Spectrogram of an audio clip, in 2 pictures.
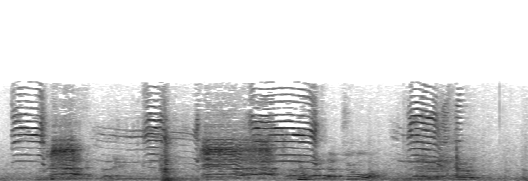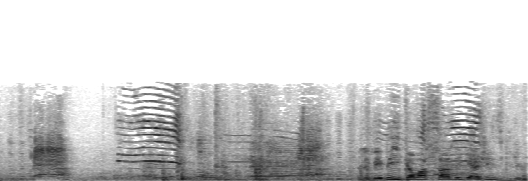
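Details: Goat bleating during the birth of two kids in a sugar shack in Quebec, Canada, recorded on an iPod Touch; loud, harmonic, wavering bleats come in several bursts, mixed with French conversation among onlookers.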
